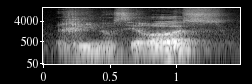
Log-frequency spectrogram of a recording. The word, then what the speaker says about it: rhinocéros: Deuxième possibilité, un H, par exemple dans le mot rhinocéros ou encore T. Mais généralement, on ne prononce jamais le H et il est souvent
